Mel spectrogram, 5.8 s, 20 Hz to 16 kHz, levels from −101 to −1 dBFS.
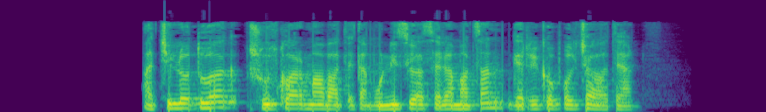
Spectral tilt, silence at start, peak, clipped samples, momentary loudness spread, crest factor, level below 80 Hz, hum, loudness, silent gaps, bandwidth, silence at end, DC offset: -4.5 dB/octave; 1.05 s; 0 dBFS; under 0.1%; 8 LU; 14 dB; -42 dBFS; none; -13 LUFS; none; 8 kHz; 1 s; under 0.1%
